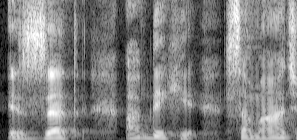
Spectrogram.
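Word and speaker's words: इज़्ज़त: ज नहीं पढ़ सकते, इज्जत नहीं बोलेंगे, इज्जत बोलेंगे, क्योंकि यहाँ पर उसके नीचे जो छोटी सी बिंदी लगी है इसे कहते हैं नुक्ता। जब ये लगा होता है तो उच्चारण अक्सर बदल जाता है।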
